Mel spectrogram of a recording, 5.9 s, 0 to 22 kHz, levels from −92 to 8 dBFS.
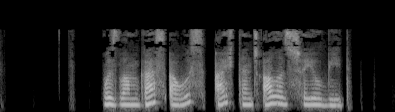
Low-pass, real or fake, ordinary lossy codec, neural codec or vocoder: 10.8 kHz; fake; MP3, 32 kbps; vocoder, 48 kHz, 128 mel bands, Vocos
